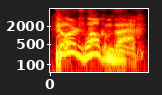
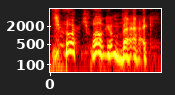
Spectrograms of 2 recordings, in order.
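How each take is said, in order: First: It is said in a put-on character voice. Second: It is said in his normal voice.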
